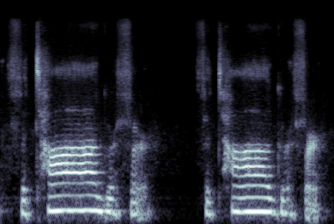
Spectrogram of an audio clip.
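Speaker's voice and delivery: "photographer" with a long "TOG"; second-syllable stress. Shown as a demonstration. Teacher contrasting related words, long stressed "TOG" in "photographer". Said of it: "Different stress location".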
